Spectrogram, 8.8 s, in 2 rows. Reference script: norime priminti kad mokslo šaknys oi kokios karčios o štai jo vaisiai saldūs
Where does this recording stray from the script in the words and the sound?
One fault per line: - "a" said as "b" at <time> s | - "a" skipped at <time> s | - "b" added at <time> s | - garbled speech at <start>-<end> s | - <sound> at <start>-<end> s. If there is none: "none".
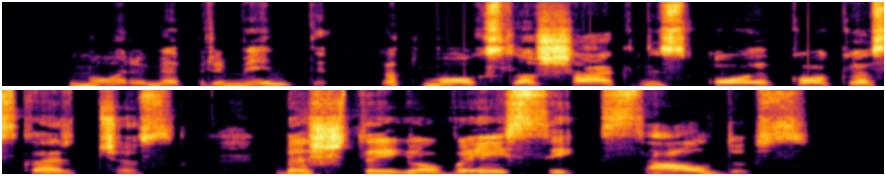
- "o" said as "bet" at 5.9 s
